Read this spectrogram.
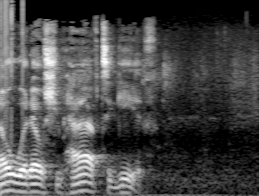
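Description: A man speaks loudly and with emotion.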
